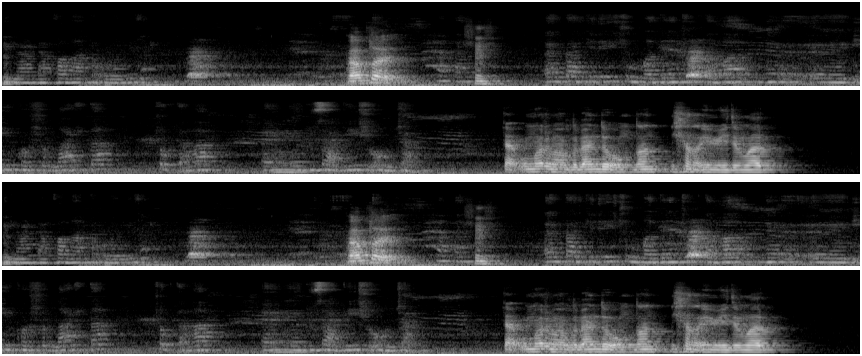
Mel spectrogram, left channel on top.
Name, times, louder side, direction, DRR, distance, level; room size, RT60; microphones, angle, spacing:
voice 1, 0.0-1.5 3.1-3.8 4.3-4.7 5.4-9.6 10.1-10.7 11.2-12.7 14.9-15.1, equal, 10° right, -4 dB, 1.1 m, -33 dB
Bark, 0.7-15.1, right 1 dB, 20° left, 1.2 m, -36 dB
voice 2, 3.4-3.9 4.7-4.9 13.6-16.2, equal, 5° left, 4 dB, 0.3 m, -18 dB
5.0 x 3.1 x 2.9 m, 0.62 s
head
